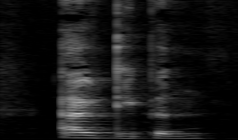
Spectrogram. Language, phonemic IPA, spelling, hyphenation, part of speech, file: Dutch, /ˈœy̯tˌdi.pə(n)/, uitdiepen, uit‧die‧pen, verb, Nl-uitdiepen.ogg
- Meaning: to deepen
